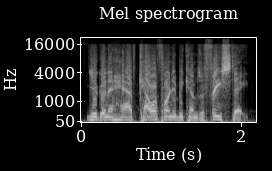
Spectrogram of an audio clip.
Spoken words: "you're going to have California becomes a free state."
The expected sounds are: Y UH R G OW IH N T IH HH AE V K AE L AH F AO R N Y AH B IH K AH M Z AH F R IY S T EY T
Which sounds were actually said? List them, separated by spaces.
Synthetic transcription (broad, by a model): Y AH R G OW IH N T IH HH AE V K AE L AH F AO R N Y AH B IH K AH M Z AH F R IY S T EY T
